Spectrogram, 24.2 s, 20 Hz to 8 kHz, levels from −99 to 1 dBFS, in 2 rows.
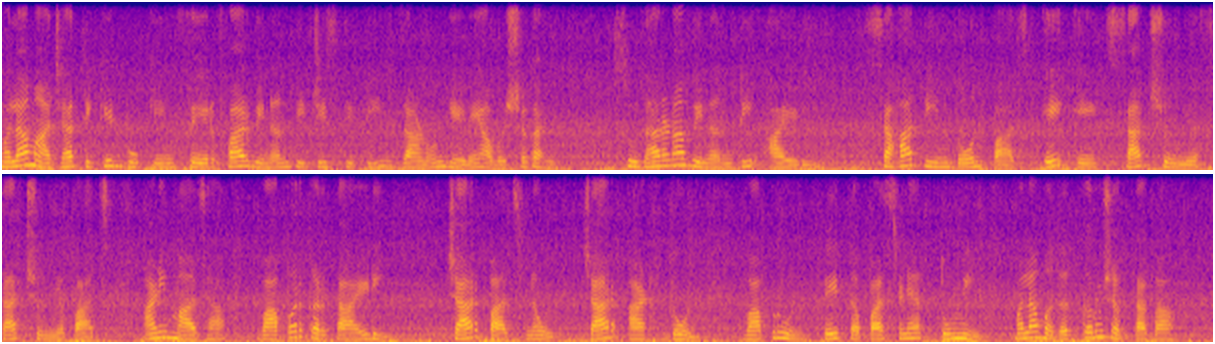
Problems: constant background noise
